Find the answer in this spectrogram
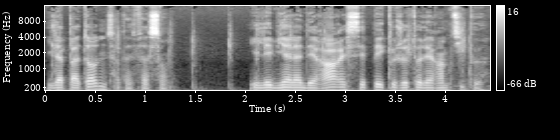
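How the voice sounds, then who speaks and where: A man's voice: lowish voice, fairly even intonation, brisk, a little mellow, a little hiss or hum, lightly acted. A man playing a casual security major. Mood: musing. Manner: casual, musing, talks to himself. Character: weary male security major, casual and self-assured. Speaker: security agent. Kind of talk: horror audio drama.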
